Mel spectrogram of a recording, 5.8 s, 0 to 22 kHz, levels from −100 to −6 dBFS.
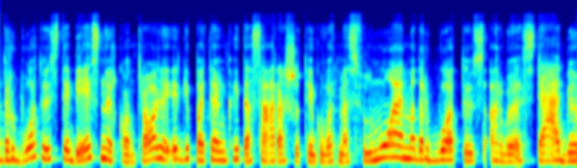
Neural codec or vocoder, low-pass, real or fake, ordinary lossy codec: none; 14.4 kHz; real; Opus, 24 kbps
